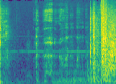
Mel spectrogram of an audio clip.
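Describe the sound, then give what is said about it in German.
Scuffling thumps lead into a heavy fall as a man kicked in the chest falls to the ground, then a loud, sharp gunshot goes off as he falls, its blast ringing briefly. No one speaks. “Der Schuss löste sich, als Gerald zu Boden ging. Der gewaltige Knall”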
